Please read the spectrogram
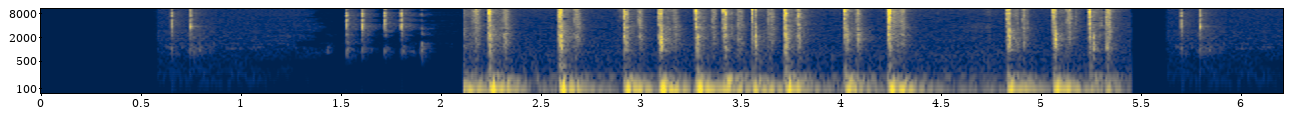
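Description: Computer keyboard typing: a few scattered keystrokes, then a fast run of keys from about two seconds in to about five and a half seconds, with a low rumble underneath, then a couple more keystrokes.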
